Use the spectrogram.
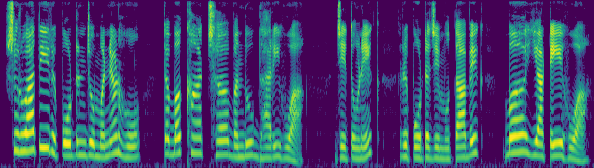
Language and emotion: Sindhi, neutral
